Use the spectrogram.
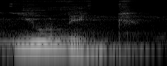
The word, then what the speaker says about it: unique: আমি যদি বলি ইউনিক, UNIQUE, ইউনিক, তো ইউটা দেখো ইউ এর মতনই কিন্তু উচ্চারণ হচ্ছে, তার জন্য কিন্তু এখানে তার আগে এ বসবে, এ ইউনিক।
